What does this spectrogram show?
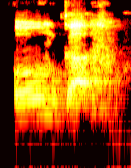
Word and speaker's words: ओम: उ को मिलाइए जब संधि कीजिए तो ये ओम बन जाए ओ आ उ और मा कारा और उसके बाद में ओम के उच्चारण के बाद में साइलेंस शांति तो ये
